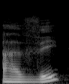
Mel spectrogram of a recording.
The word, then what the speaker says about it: avez: nous avons, vous avez, a Z at the end will produce this E sound, avez, little link between the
